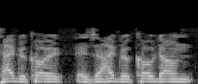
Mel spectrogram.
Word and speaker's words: hydrocodone: Agency says hydrocodone.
